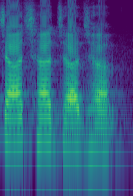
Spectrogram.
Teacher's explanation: यह है च छ ज झ इसे हम कहेंगे च वर्ग च वर्ग का उच्चारण स्थान तालु से होता है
